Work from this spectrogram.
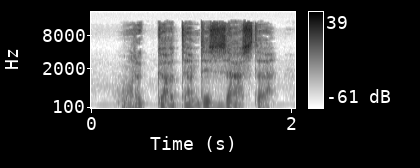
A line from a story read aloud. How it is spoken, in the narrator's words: Mark said bitterly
